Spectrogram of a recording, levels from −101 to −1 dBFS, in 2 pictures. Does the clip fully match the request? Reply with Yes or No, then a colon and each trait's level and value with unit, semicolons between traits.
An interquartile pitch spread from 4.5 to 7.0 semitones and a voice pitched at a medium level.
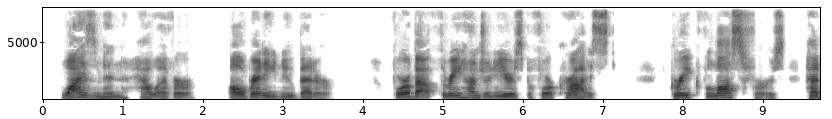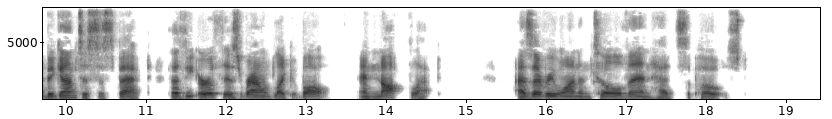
No: average, 3.9 semitones; medium, 145 Hz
